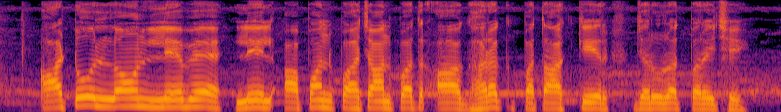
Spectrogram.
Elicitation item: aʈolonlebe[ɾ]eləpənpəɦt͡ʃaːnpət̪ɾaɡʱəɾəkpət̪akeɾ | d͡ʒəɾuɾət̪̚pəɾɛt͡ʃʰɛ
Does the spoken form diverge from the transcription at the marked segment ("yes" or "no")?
yes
